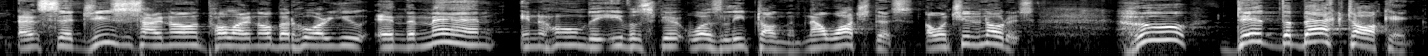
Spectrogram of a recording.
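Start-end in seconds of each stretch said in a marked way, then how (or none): none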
